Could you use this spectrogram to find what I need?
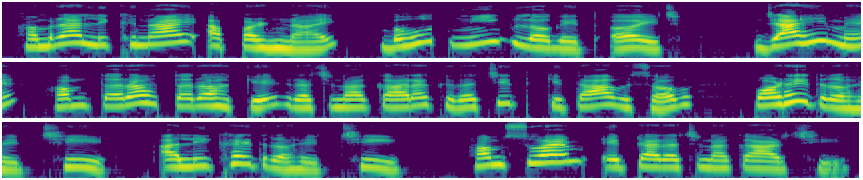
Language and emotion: Maithili, neutral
